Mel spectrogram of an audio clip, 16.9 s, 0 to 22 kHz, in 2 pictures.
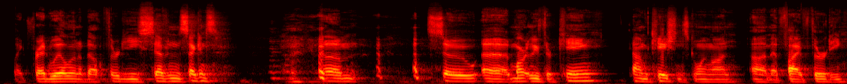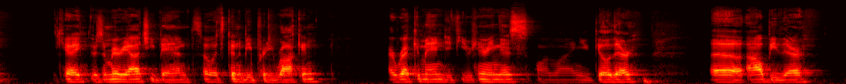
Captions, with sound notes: like Fred will in about 37 seconds. [chuckles] So Martin Luther King convocation is going on at 5:30. Okay, there's a mariachi band. So it's going to be pretty rocking. I recommend if you're hearing this online, you go there. I'll be there.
